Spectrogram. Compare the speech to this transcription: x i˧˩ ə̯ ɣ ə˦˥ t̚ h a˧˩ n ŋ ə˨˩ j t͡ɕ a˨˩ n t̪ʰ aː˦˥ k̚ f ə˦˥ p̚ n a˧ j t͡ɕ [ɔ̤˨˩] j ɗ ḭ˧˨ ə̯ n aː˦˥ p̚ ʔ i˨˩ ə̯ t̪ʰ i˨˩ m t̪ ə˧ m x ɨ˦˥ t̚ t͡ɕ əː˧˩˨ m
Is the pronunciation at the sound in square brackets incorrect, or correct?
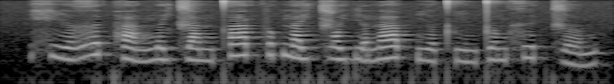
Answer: incorrect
